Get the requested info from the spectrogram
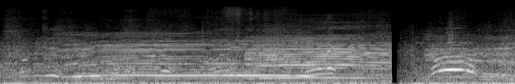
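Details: Huge cow being loaded with people pushing it, letting out one long, steady low moo that bends upward at the end, followed by a shorter, higher moo.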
